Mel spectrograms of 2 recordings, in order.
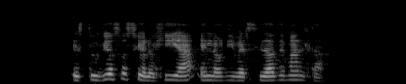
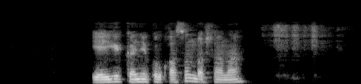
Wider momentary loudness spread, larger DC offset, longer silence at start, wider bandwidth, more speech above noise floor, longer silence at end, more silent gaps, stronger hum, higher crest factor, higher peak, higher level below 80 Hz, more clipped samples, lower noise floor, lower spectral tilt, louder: second, 9 LU vs 19 LU; neither; second, 0.7 s vs 0.9 s; first, 9.2 kHz vs 7.8 kHz; second, 52 dB vs 57 dB; first, 0.85 s vs 0.45 s; neither; neither; about the same, 18 dB vs 18 dB; second, -20 dBFS vs -2 dBFS; second, -88 dBFS vs -56 dBFS; neither; first, -88 dBFS vs -72 dBFS; second, -2.5 dB/octave vs -6 dB/octave; second, -36 LUFS vs -16 LUFS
